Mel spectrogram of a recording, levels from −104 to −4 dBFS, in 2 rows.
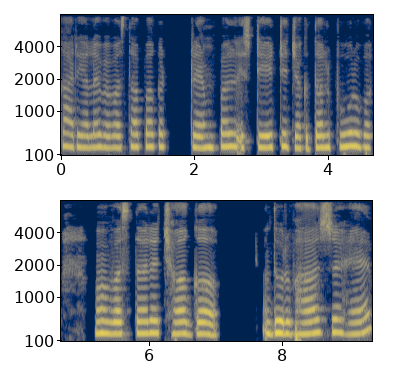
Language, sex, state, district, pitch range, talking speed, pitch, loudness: Hindi, female, Chhattisgarh, Bastar, 240-260 Hz, 70 wpm, 245 Hz, -23 LUFS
